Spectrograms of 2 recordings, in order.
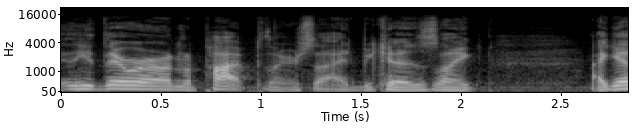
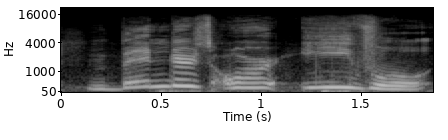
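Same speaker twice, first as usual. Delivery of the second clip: put-on, high-pitched ranting yell; 8 semitones higher than usual. Retelling an episode where a guy on a podium yells: imitating a man yelling. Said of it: "the podium yelling".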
